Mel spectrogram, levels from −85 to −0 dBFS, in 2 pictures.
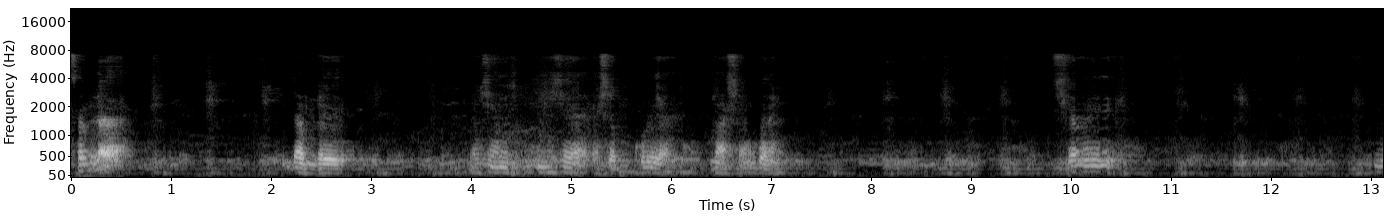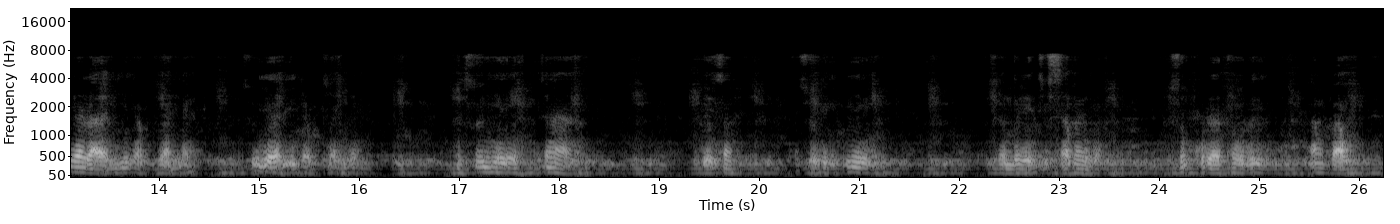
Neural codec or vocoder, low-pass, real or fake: codec, 16 kHz in and 24 kHz out, 1.1 kbps, FireRedTTS-2 codec; 7.2 kHz; fake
